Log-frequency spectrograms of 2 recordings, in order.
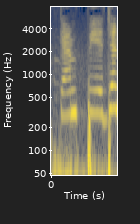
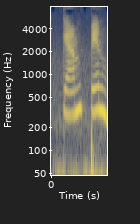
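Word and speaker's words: campaign: तरीके से क्या है कैंपेन कैम पेजन नहीं बोलना है ओके कैम पेजन नहीं बोलना है कैंपेन बोलना है उसी तरीके से क्या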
